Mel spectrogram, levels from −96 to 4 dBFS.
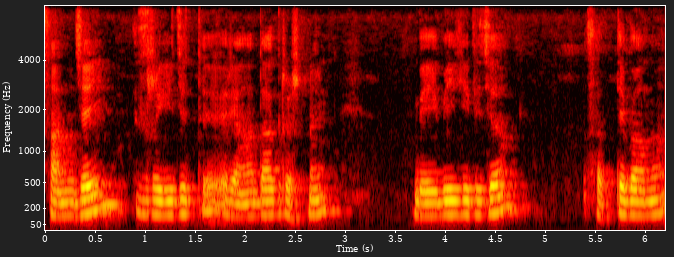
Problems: none marked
